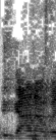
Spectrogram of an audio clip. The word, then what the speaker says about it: Sugano: So the name that's really intrigued me in your piece, and I'm sure I'll butcher it, but Tomoyuki Sugano, one or the other, I hope. – Sugano is correct. Yeah, you got Sugano.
